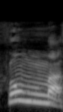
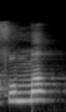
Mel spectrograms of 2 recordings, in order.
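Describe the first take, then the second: First: It begins with a th sound. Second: It begins with an s sound. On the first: The speaker calls it right. "if you stick your tongue out" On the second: The speaker calls it wrong. "your tongue is behind your two buck teeth"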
